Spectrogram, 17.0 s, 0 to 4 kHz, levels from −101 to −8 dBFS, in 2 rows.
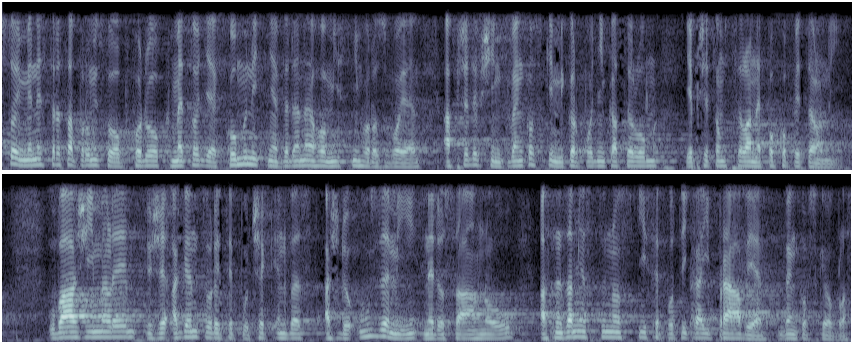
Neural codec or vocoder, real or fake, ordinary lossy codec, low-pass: none; real; AAC, 24 kbps; 3.6 kHz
